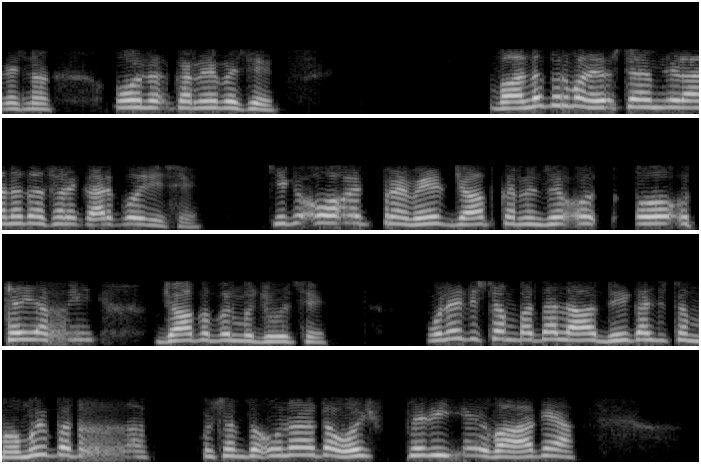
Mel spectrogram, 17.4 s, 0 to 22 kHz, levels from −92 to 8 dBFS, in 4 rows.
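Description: G.729 coding, heard across the whole recording, reduces the speech to an 8 kbit/s model. The decoder rebuilds each 10 ms frame from a vocal tract filter, a pitch predictor and a few pulses per half-frame, so nothing above 4 kHz survives. The codec damage is plainly audible. The voice sounds band-limited, slightly rough and synthetic. The codec is the lighter G.729A variant.

VoIP packet loss concealed by the speech codec occurs six times: 0.97 to 1.05 s, 3.76 to 3.84 s, 6.44 to 6.61 s, 8.99 to 9.29 s, 13.56 to 13.96 s and 15.86 to 16.12 s. The missing audio spans 40, 20, 40, 120, 280 and 80 ms, which fits lost 20 ms packets. At each gap the decoder stretches its last pitch and filter into a buzzy tone or coloured noise that fades. Because each frame builds on the one before, the voice stays weak or distorted after the audio resumes.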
